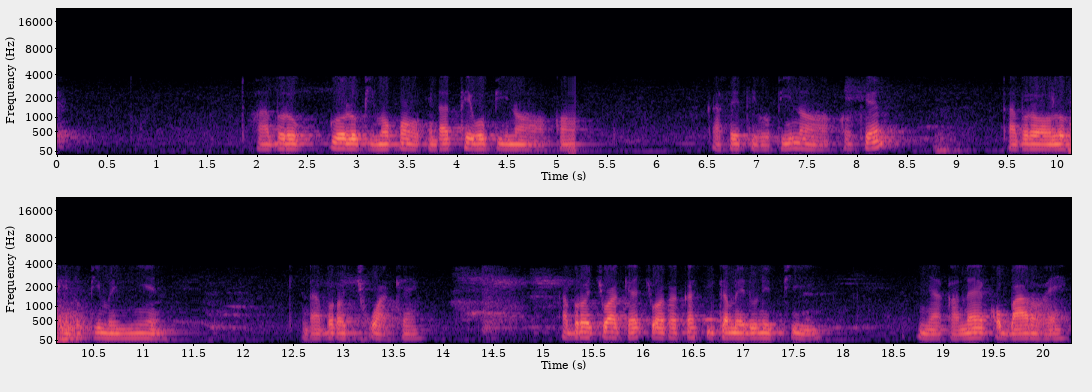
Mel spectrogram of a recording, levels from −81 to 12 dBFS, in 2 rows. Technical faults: packet loss with last packet repeated

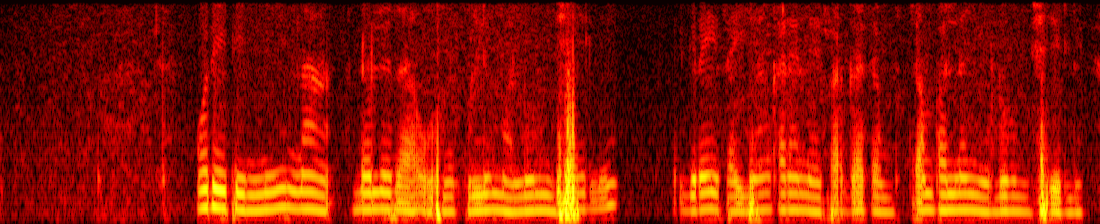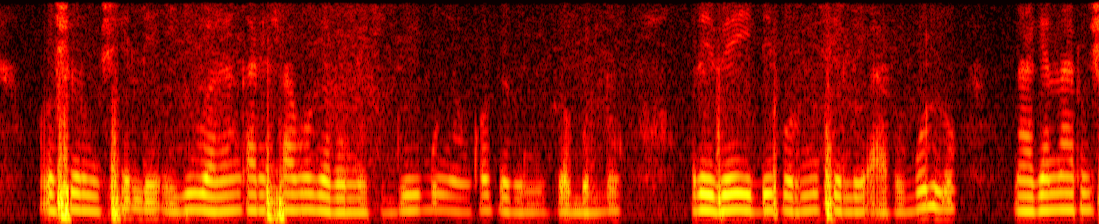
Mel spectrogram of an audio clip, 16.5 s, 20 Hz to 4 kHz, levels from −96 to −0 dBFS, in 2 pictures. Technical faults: speech cut by the noise suppressor

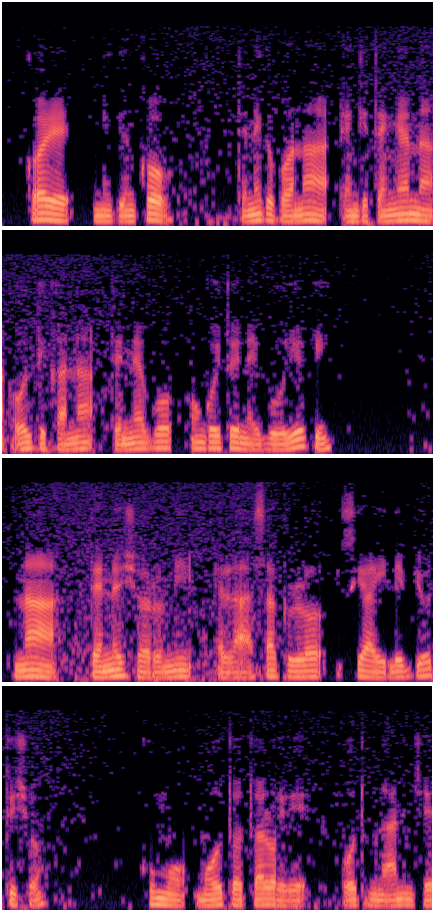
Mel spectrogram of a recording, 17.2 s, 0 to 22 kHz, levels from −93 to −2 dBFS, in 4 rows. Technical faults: overdone noise removal; compressed frames skipped

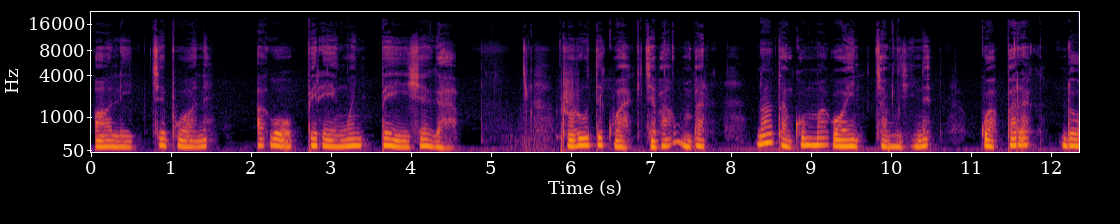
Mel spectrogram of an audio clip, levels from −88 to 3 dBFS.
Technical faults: compressed frames skipped

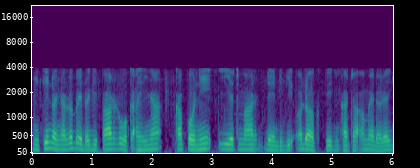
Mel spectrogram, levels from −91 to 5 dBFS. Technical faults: none

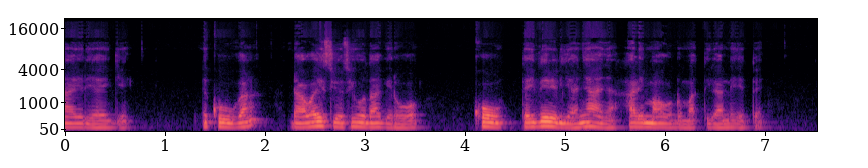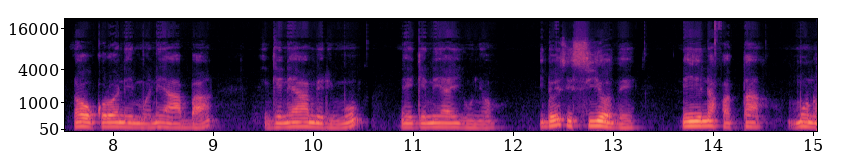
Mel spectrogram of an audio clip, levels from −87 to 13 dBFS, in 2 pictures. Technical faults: clock drift between sender and receiver; repeated timing corrections; short stall from a late packet

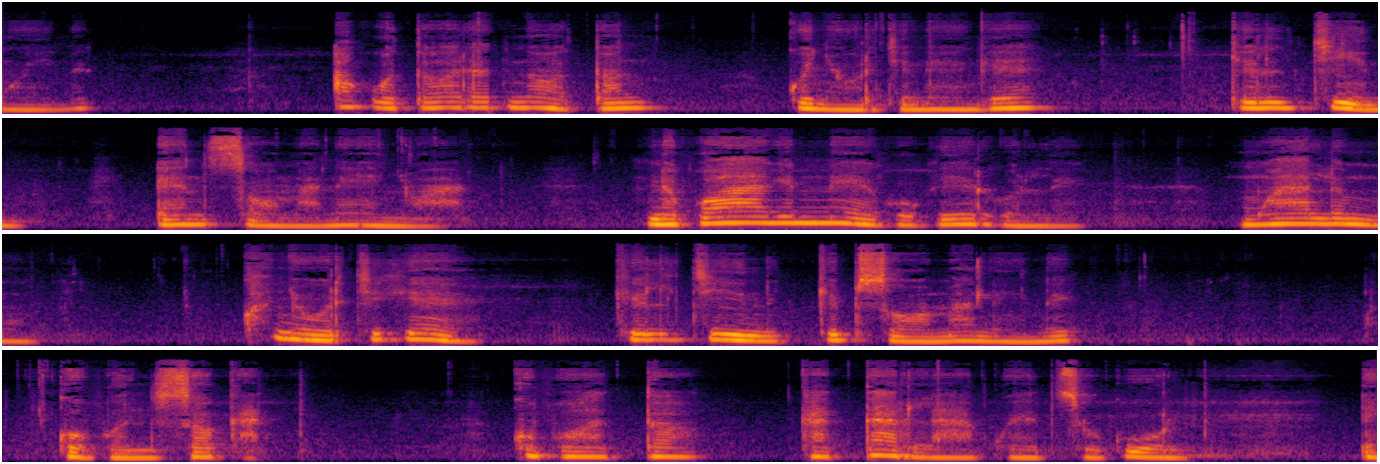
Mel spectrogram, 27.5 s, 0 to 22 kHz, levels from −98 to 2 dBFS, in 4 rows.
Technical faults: automatic gain rising; short concealed packet loss; lost packet rebuilt from error correction

